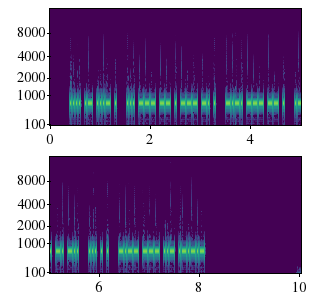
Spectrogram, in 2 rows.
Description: Morse code, heard as a keyed tone, about 40 wpm, 700 Hz. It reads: HAVE SOMEONE COME AND SEE YOU.
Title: Sentences from Top 1000 Words - Review Part 4 - 40wpm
